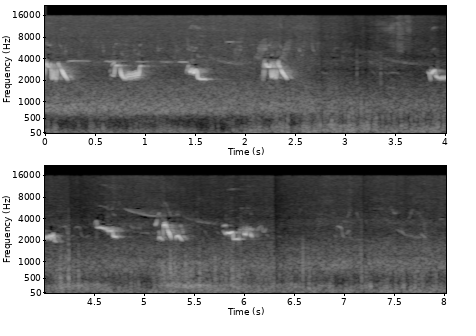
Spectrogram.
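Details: A leucistic American robin sings from a post in oak savanna of the northern USA, delivering a string of about ten slurred, caroling phrases, dense at first then spaced out, over steady low rumble and faint high bird notes.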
